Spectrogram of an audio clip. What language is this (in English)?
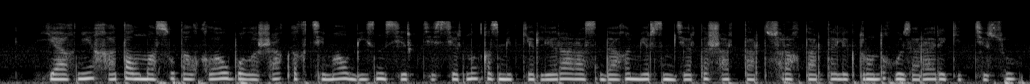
Kazakh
